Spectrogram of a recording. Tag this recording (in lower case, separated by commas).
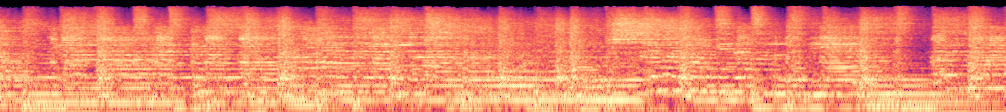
music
